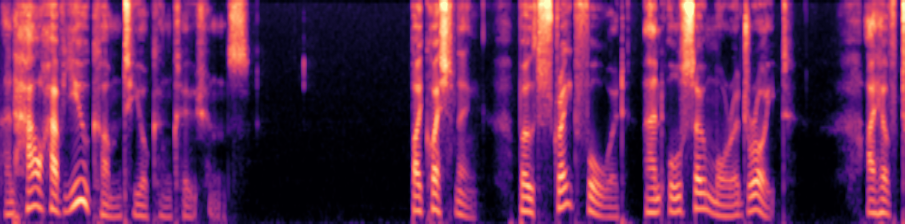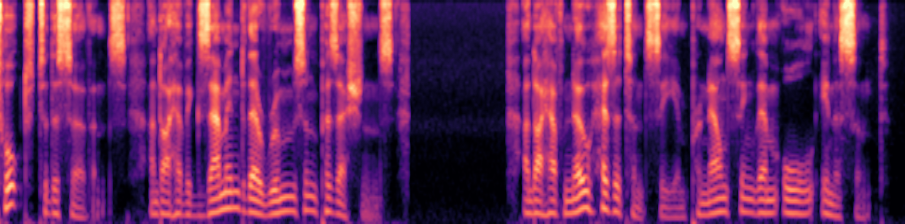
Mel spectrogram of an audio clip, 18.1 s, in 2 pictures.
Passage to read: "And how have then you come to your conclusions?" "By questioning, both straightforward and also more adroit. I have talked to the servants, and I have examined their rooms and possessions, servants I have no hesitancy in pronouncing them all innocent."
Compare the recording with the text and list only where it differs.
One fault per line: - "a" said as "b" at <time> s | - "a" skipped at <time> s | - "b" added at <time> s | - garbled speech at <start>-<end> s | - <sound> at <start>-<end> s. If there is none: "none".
- "then" skipped at 0.7 s
- "servants" said as "and" at 14.3 s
